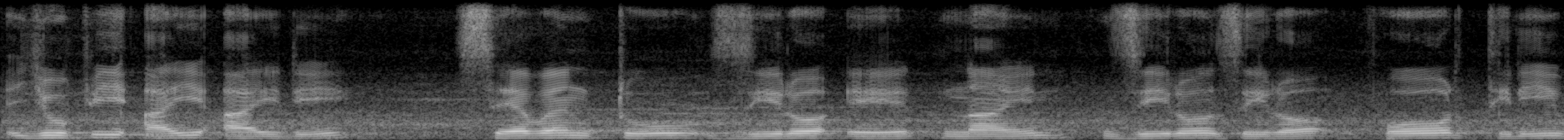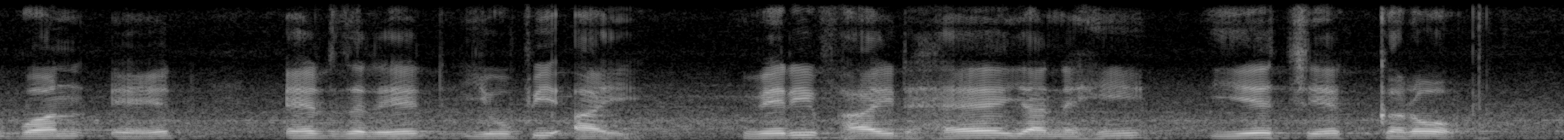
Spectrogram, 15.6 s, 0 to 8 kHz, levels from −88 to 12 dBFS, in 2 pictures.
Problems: constant background noise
